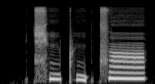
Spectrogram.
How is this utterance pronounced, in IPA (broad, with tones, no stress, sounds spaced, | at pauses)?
t͡ɕʰ i˧ pʰ i˨ ʔ t͡s ã˦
